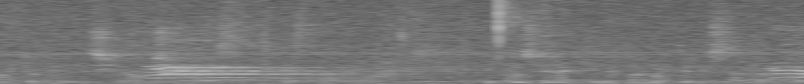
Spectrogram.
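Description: A baby giving a short, high-pitched cry about a second in, with another starting near the end, over low murmuring voices.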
